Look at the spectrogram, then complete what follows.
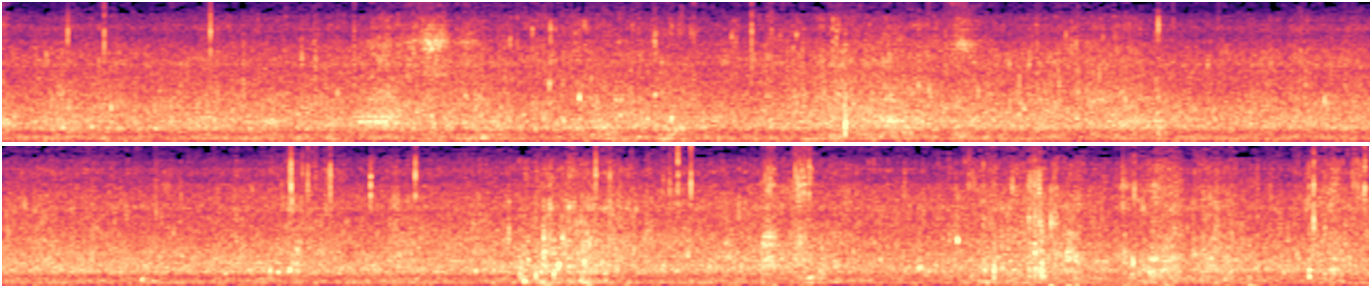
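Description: Steady rush of a high, fast-flowing creek, with low wind buffeting on the microphone near the end.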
